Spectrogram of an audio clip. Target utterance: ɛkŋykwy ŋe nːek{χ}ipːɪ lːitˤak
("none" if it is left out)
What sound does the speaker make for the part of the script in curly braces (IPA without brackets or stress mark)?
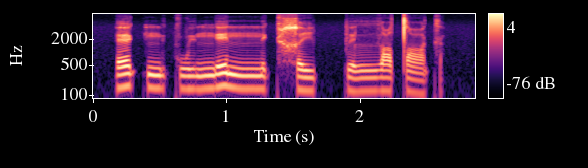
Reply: χ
